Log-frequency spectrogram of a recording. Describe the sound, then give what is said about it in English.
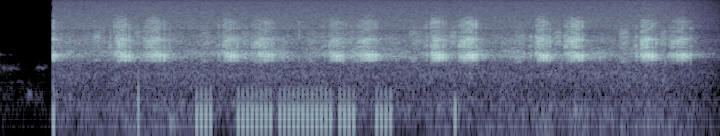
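A great green bush cricket sings loud, a rasping, buzzy trill that pulses in steady repeated bursts, often in pairs, with no voices over it. “You'll pick on great green bush cricket because that's nice and loud”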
